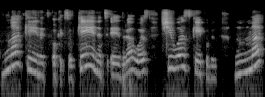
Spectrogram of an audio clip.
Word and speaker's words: قادرة: ما كانت قادرة. So notice here there is a قاف. So we're not gonna pronounce it قادرة or قادرة. I mean, some people in Lebanon, like the Druze, pronounce the qaf.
